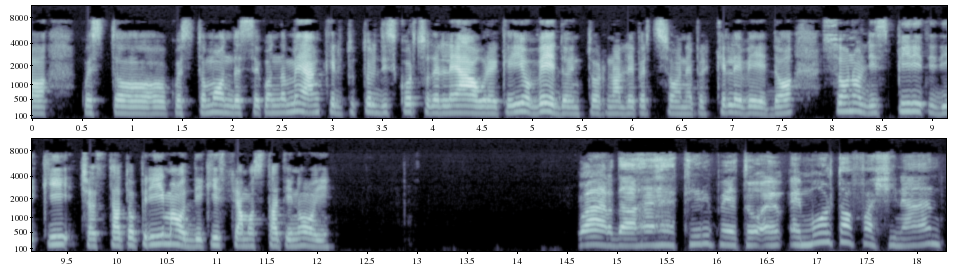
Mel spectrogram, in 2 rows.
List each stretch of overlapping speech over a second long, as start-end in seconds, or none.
none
